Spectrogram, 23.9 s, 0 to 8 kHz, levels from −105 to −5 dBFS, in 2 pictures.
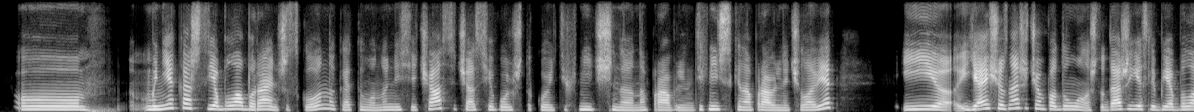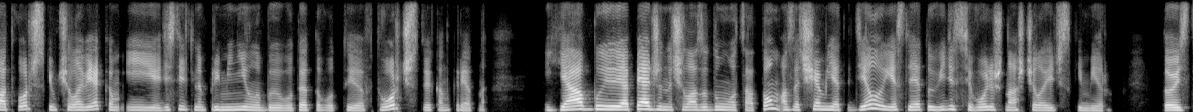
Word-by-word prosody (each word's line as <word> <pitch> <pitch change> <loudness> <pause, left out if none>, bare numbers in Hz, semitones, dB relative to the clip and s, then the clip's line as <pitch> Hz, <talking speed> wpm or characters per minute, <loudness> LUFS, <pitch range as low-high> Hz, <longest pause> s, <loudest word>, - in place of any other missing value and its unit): О, 220 -1 +3 0.4
мне 225 +8 +2
кажется, 305 -3 0
я 240 - +6
была 245 +2 +4
бы 215 -2 0
раньше 215 -3 +2
склонна 240 +8 -3
к 215 - -25
этому, 180 0 -5
но 185 +3 -5
не 195 0 -3
сейчас. 245 +8 +1
Сейчас 205 -5 -3
я 210 - -2
больше 195 -1 -5
такой 180 -2 -6
технично-направленный, 185 -4 -2
технически 215 0 -1
направленный 185 -3 +1
человек. 195 - +1 0.7
И 230 +2 +3 0.3
я 230 +3 +7
ещё, 275 -1 +6
знаешь, 300 +4 +1
о 300 - -7
чём 270 -3 -2
подумала: 220 -5 0
что 185 +1 -5
даже 230 +5 +4
если 230 -1 0
б 210 - -6
я 205 - +4
была 210 0 +2
творческим 215 -1 -5
человеком 200 +1 -1
и 175 -1 -4
действительно 195 +1 -6
применила 190 -1 -2
бы 170 0 -4
вот 165 +3 -7
это 175 0 -3
вот 160 -2 -10
и 160 -3 -4
в - - -33
творчестве 195 -4 -2
конкретно, 170 -2 -10 0.6
я 205 +6 +5
бы, 225 -1 +3
опять 235 +2 +6
же, 215 - -2
начала 190 0 -2
задумываться 190 -2 -4
о 165 - -7
том, 265 +2 0
а 200 - -2
зачем 200 +4 -1
я 205 -2 0
это 185 -2 -10
делаю, 230 +6 0
если 195 0 -2
это 200 +1 -2
увидит 205 +4 -4
всего 195 -2 -4
лишь 200 -1 -2
наш 180 +1 -3
человеческий 170 -1 -6
мир? 155 -2 -8 0.6
То 175 0 +4
есть, 175 0 +1
200 Hz, 175 wpm, -21 LUFS, 185-225 Hz, 0.7 s, я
